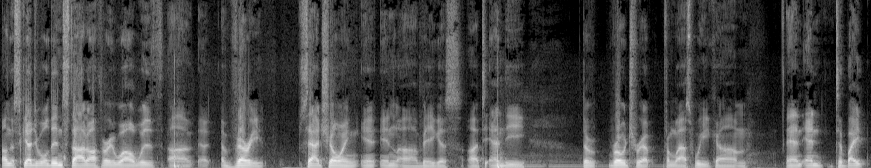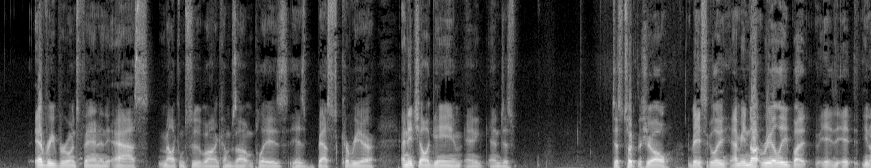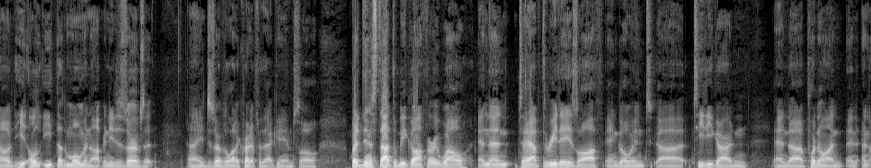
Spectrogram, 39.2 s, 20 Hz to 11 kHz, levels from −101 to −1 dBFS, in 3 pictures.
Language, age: English, 30-49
